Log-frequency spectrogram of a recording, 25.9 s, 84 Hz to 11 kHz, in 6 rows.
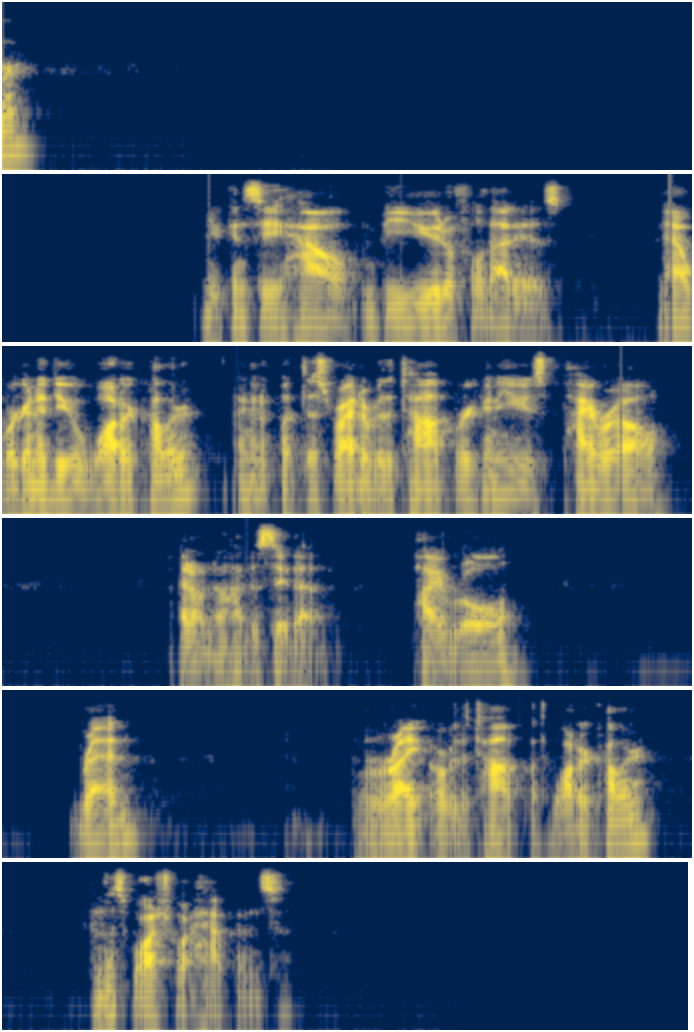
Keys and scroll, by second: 0.0 4.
